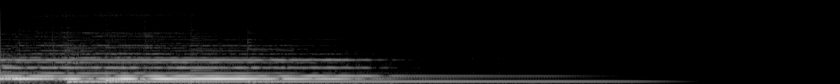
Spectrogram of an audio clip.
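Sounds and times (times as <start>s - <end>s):
children's song: 0.0s - 4.0s.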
